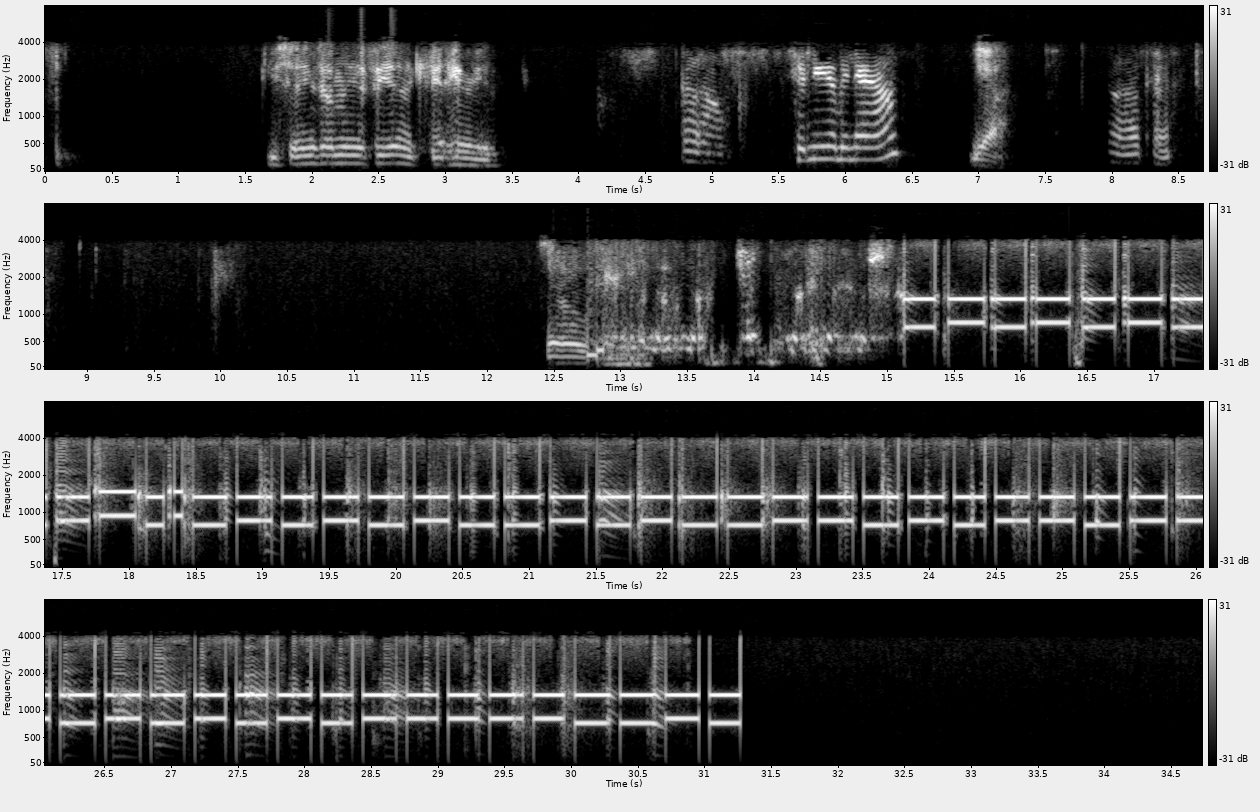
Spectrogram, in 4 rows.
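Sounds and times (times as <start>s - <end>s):
speech: 1.6s - 3.5s, 4.8s - 7.3s, 8.0s - 8.6s, 12.4s - 15.4s
telephone keypad dual-tone dialing tones: 15.1s - 31.3s.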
